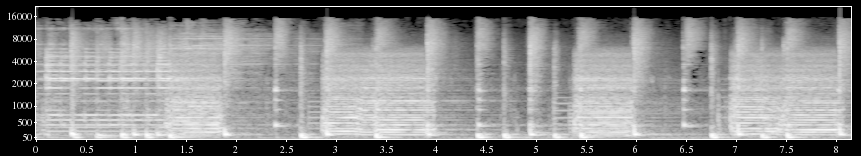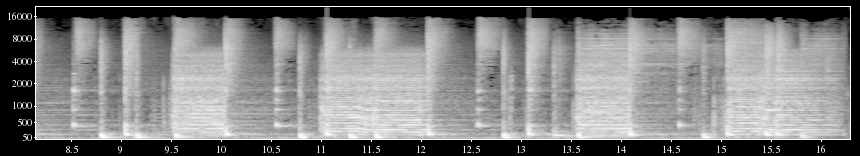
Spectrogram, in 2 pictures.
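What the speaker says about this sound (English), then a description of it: "then you got that super overdriven 70s rock sound" Overdriven electric guitar with a gritty 70s rock tone plays a rhythmic riff of chopped, punchy chords and short gaps, loud and close, in a classic 70s rock style.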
